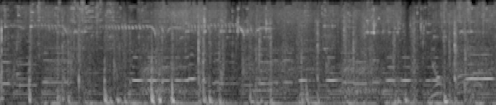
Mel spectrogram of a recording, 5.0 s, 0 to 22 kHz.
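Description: Horse hooves clatter in a fast galloping rhythm during a race in the video game Kingdom Come: Deliverance 2, mixed with whinnies and voices talking over the pounding.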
